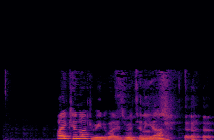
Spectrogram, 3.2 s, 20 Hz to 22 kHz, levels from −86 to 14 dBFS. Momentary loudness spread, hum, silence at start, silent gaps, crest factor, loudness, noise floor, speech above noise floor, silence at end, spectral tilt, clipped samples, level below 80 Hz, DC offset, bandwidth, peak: 11 LU; none; 0.85 s; none; 16 dB; -27 LUFS; -69 dBFS; 43 dB; 0 s; -6 dB/octave; under 0.1%; -68 dBFS; under 0.1%; 11.5 kHz; -12 dBFS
